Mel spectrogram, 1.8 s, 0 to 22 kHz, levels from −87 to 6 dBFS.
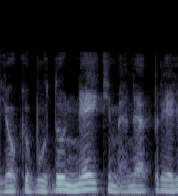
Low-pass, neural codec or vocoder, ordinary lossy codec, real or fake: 7.2 kHz; vocoder, 44.1 kHz, 128 mel bands, Pupu-Vocoder; Opus, 64 kbps; fake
